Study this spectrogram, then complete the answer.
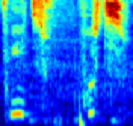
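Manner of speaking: sudden high breathy gasp of a question; startled wake-up. Retold or imitated. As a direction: jolt awake, confused and alarmed. Startled awake by a caller.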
